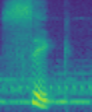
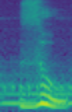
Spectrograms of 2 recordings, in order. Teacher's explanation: Here, the main articulators involved are tip of the tongue and the front teeth. S as in word sick and Z as in word zoo are alveolar fricatives. The tip and the blade of the tongue is brought very near to the teeth ridge.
